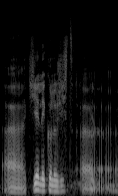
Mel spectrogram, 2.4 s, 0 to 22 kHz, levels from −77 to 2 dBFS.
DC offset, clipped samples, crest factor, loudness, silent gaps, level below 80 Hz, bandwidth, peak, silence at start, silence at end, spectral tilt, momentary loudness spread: under 0.1%; under 0.1%; 18 dB; -33 LUFS; none; -60 dBFS; 15.5 kHz; -14 dBFS; 0.05 s; 0 s; -6.5 dB/octave; 13 LU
